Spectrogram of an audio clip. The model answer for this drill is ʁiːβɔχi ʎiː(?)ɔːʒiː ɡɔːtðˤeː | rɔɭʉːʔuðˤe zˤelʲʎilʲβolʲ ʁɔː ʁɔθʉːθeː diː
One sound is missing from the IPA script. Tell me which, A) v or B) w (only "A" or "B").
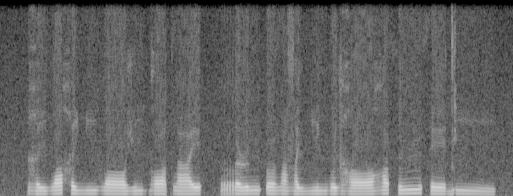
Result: A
